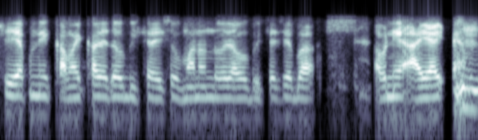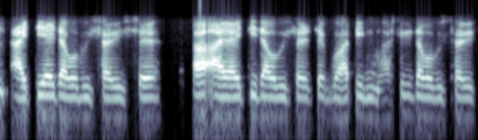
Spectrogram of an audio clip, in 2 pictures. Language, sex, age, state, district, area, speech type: Assamese, male, 45-60, Assam, Dhemaji, rural, conversation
